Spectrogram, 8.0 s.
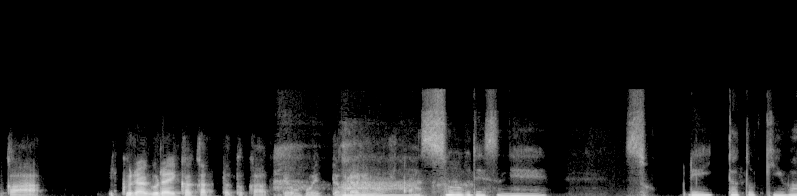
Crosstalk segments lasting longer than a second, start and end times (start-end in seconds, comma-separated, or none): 2.7-4.2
